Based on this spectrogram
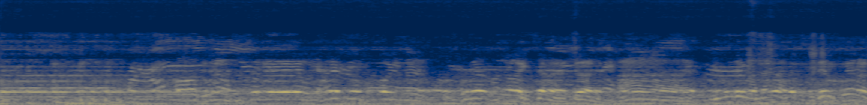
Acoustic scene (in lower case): car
